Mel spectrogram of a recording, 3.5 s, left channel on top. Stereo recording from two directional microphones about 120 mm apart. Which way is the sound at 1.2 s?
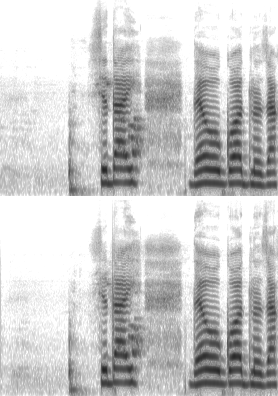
15° right (ahead or behind).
